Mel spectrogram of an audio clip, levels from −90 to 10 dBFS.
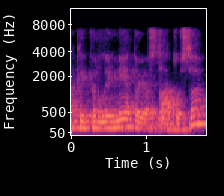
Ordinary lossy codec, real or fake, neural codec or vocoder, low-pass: MP3, 96 kbps; real; none; 7.2 kHz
